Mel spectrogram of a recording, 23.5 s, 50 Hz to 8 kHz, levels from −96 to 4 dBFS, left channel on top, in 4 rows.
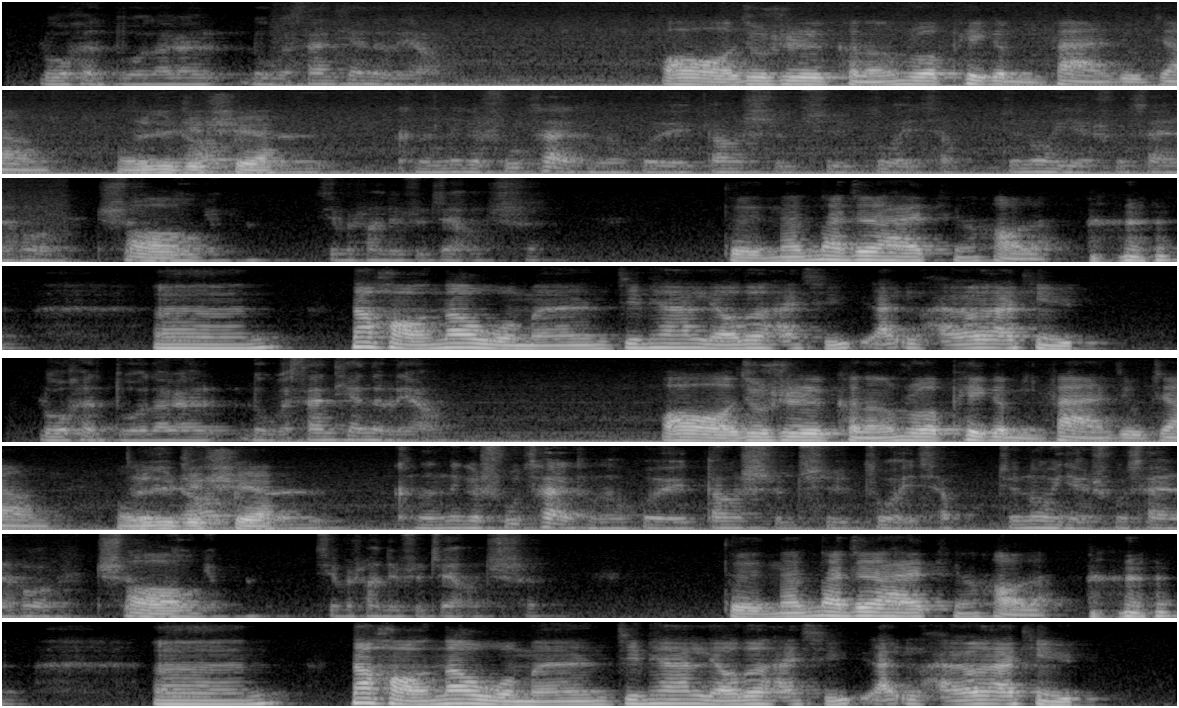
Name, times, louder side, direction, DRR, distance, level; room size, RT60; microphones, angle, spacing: voice 1, 0.2-2.2 6.5-7.5 7.8-13.1 13.3-14.4, right 2 dB, 85° right, 5 dB, 2.7 m, -40 dB
sound 1, 1.3-12.1, left 2 dB, 90° left, 1.3 m, -44 dB
voice 2, 3.3-6.1 6.4-7.2 12.4-12.7 15.4-17.6 18.4-19.0 19.4-23.0, right 2 dB, 20° right, 9 dB, 1.0 m, -28 dB
23.0 x 10.5 x 5.5 m, 0.42 s
head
